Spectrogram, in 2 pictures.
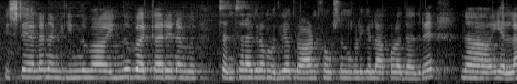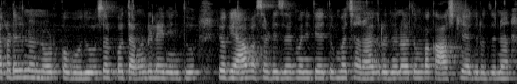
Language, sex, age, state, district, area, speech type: Kannada, female, 18-30, Karnataka, Hassan, rural, spontaneous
